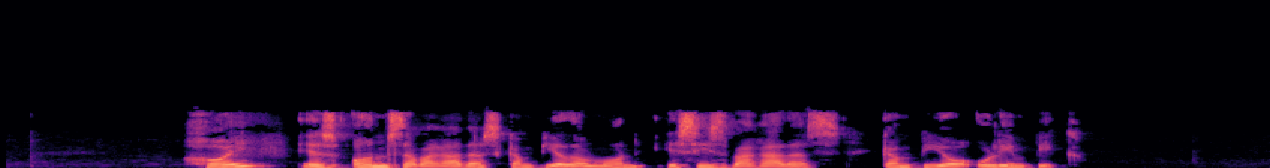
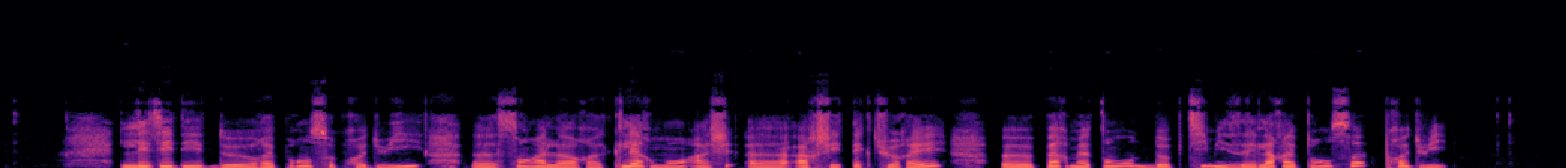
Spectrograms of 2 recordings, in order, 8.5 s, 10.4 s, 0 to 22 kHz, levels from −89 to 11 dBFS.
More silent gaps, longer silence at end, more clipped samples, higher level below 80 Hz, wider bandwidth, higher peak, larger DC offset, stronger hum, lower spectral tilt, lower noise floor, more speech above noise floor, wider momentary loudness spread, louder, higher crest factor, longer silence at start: neither; first, 1.3 s vs 0.8 s; neither; about the same, -60 dBFS vs -62 dBFS; second, 7.8 kHz vs 9.8 kHz; first, 0 dBFS vs -6 dBFS; neither; neither; about the same, -4 dB/octave vs -4 dB/octave; first, -80 dBFS vs -67 dBFS; first, 65 dB vs 44 dB; first, 10 LU vs 7 LU; first, -16 LUFS vs -23 LUFS; about the same, 16 dB vs 18 dB; first, 1.25 s vs 0.45 s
